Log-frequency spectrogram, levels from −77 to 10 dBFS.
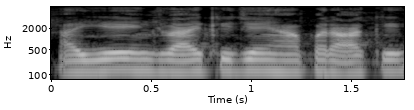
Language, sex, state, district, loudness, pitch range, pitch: Hindi, male, Chhattisgarh, Korba, -20 LUFS, 120-130 Hz, 130 Hz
